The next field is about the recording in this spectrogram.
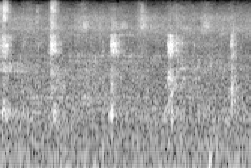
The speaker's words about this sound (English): Like that breath is literally what gets me up. You know what I mean? That's what I think about on all my exercise. That breathing out is literally what's allowing me to push that exercise through.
